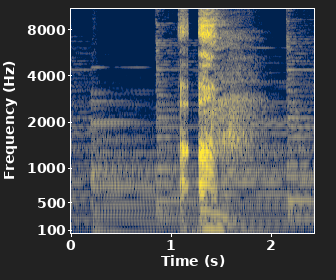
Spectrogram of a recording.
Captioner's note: LUCIFER clears his throat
